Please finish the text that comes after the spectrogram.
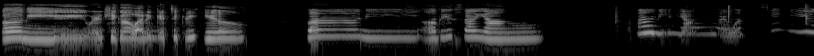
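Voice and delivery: high, drawn-out sweet calling; calling a bunny. Real, not acted. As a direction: coo after a pet, stretching the name.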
